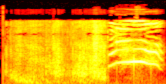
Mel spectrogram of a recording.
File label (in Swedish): Rrriiv Skrik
